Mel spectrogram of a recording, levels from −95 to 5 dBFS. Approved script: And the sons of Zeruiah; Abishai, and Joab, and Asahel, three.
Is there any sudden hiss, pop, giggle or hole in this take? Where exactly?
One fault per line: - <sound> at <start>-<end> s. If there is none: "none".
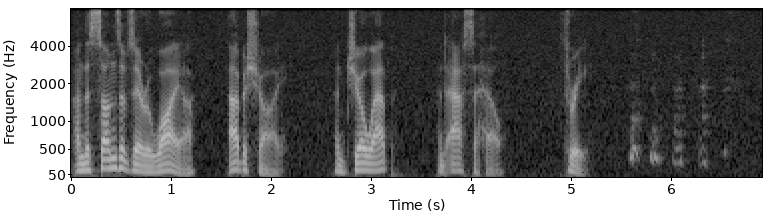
- laugh at 5.6-6.7 s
